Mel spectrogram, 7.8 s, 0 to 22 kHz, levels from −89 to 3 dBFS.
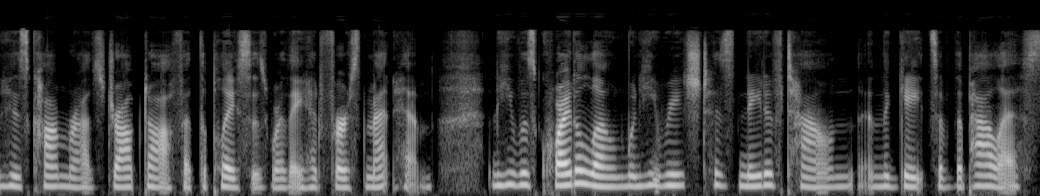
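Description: No technical faults are audible anywhere in this speech recording.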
